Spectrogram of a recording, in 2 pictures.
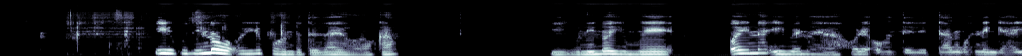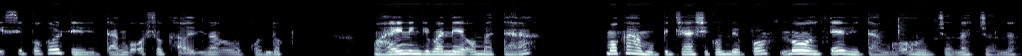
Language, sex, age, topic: Oshiwambo, female, 25-35, agriculture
